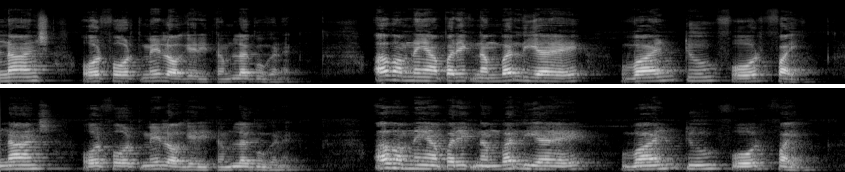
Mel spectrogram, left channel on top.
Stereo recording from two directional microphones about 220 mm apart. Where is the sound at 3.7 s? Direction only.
50° left (ahead or behind).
